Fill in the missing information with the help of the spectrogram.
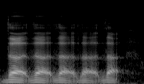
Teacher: We're not putting much stress on it, just a relaxed vowel sound. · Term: schwa sound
